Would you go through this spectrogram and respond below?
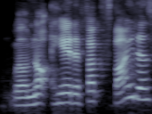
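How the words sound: It is said in an Australian accent.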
